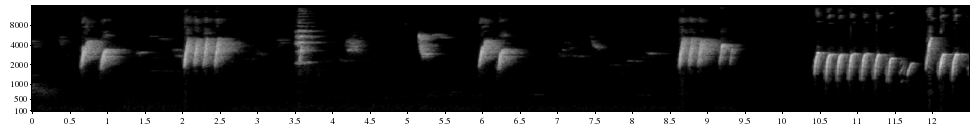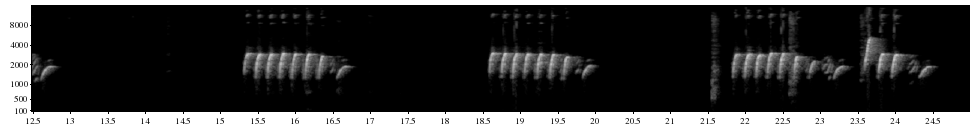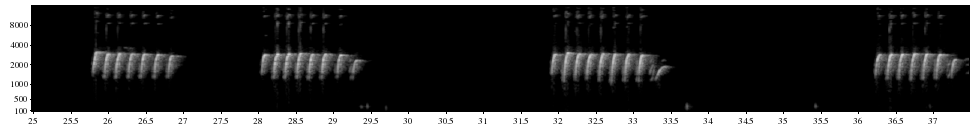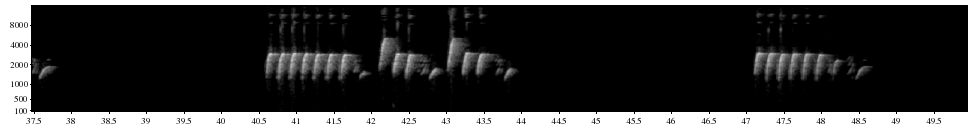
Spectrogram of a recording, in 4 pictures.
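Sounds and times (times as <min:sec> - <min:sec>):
bird call rapid repeated notes: 0:10.4 - 0:12.9, 0:15.3 - 0:16.8, 0:18.6 - 0:20.1, 0:21.6 - 0:24.6, 0:25.8 - 0:27.1, 0:28.1 - 0:29.5, 0:31.9 - 0:33.6, 0:36.2 - 0:37.9, 0:40.6 - 0:44.0, 0:47.2 - 0:48.6.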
